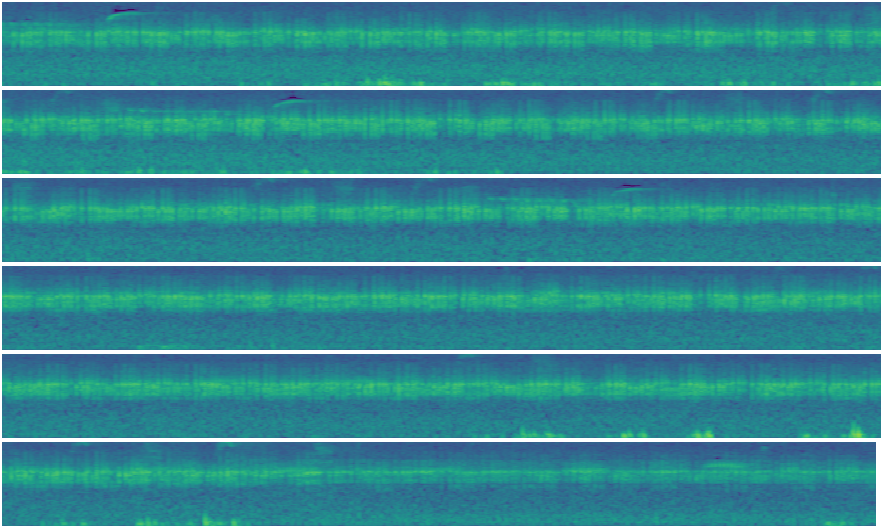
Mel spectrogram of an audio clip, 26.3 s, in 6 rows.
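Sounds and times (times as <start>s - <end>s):
frog chorus trilling: 0.0s - 26.3s.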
